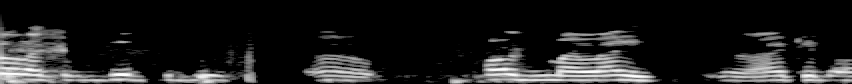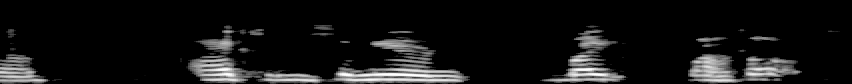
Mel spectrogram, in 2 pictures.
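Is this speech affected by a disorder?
Yes: cerebral palsy; uses wheelchair.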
